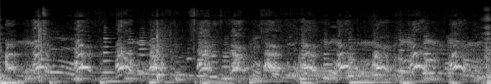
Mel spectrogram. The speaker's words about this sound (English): But the dog is defending. The dog actually is being a bit of a dog by just barking but not actually getting involved. Warning, oi, you better stay away.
